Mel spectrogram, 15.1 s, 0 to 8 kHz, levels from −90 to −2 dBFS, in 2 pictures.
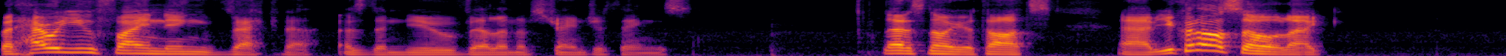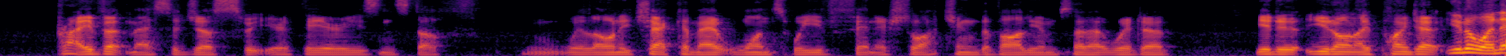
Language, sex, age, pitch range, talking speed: English, male, 20-39, 105-130 Hz, 215 wpm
